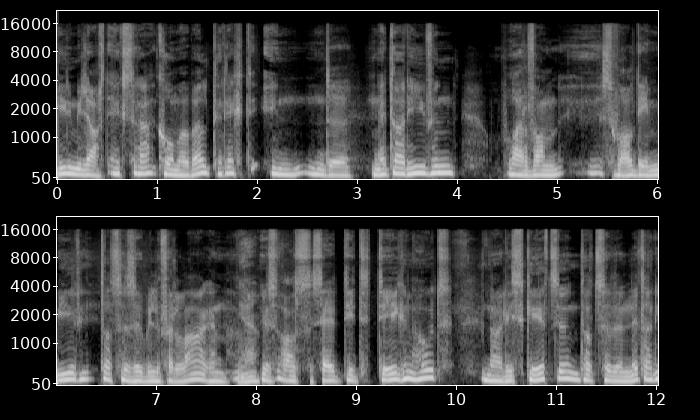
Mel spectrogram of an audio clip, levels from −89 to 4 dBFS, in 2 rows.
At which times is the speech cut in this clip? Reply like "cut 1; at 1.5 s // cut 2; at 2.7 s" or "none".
cut 1; at 1.0 s // cut 2; at 6.4 s // cut 3; at 8.5 s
